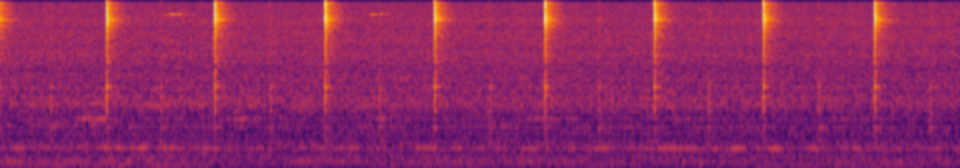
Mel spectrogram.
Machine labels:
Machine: valve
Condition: normal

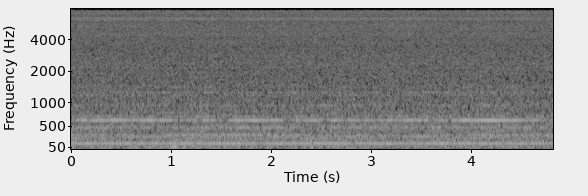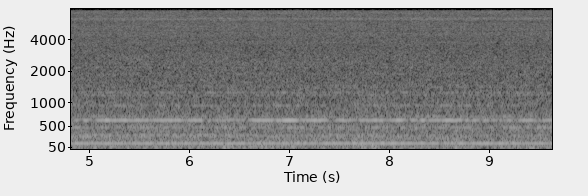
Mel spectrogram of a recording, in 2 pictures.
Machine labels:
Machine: fan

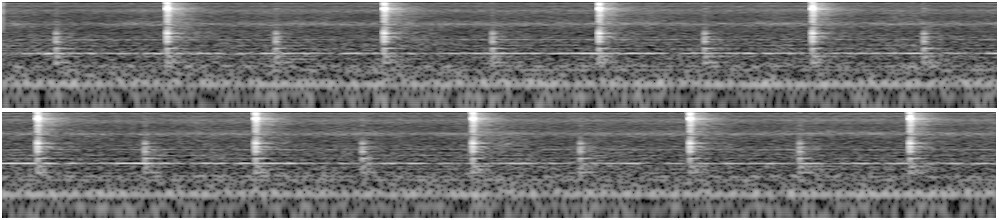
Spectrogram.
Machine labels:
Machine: valve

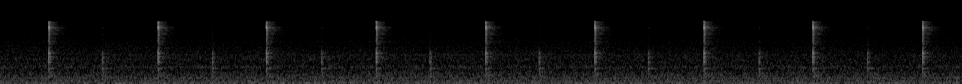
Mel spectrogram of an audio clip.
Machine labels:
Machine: valve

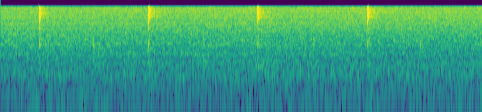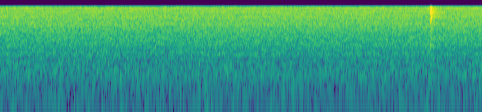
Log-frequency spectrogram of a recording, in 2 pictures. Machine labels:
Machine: valve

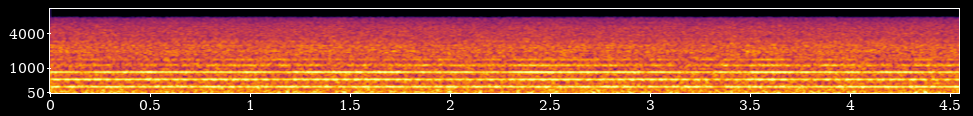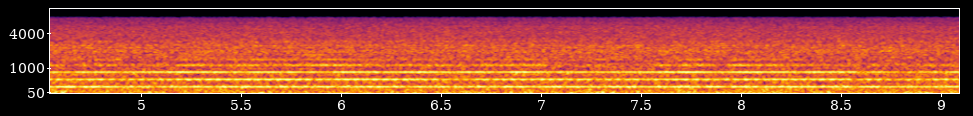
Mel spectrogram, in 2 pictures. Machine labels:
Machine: fan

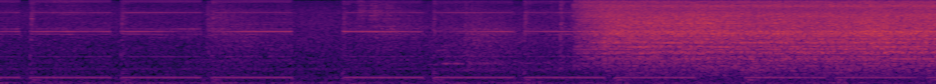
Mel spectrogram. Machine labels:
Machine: slide rail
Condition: normal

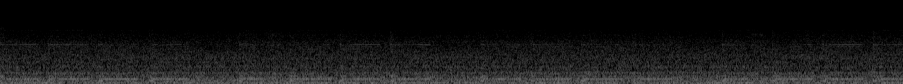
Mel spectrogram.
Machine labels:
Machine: slide rail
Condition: normal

